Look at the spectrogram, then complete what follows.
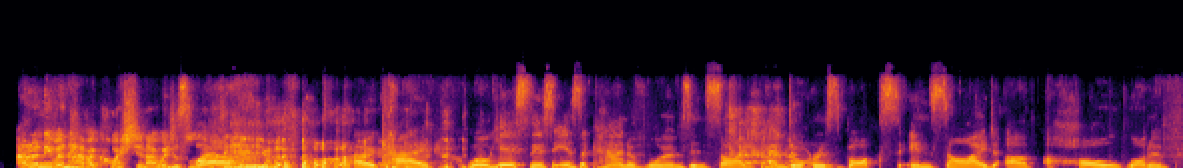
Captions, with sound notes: I don't even have a question. I would just like to hear your thoughts (laughs). OK, well, yes, this is a can of worms inside Pandora's box, inside of a whole lot of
